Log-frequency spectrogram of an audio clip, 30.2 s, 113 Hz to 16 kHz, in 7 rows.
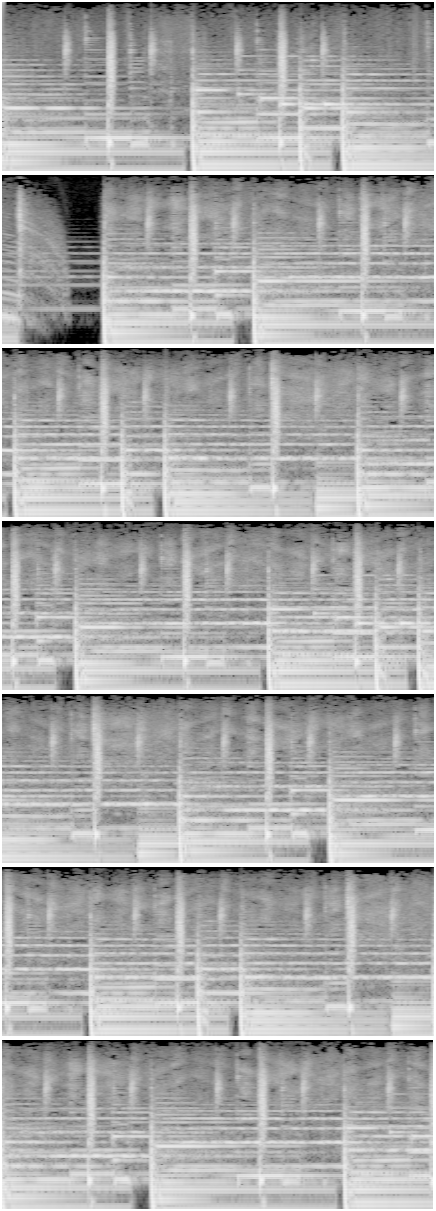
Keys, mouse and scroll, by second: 0.0 alt+g, 0.3-0.9 shift+middle drag, 0.9 s, 2.2 s, 4.0 g, 4.8 scroll down 4, 5.0-6.5 middle drag, 6.5-6.8 scroll up 5, 6.8-7.2 drag, 7.2 KP_7, 7.4 scroll up 5, 7.7-8.3 shift+middle drag, 8.3 shift+a, 9.8 KP_1, 10.5 s, 11.2 g, 12.1 s, 13.2 s, 14.2 g, 15.3 scroll down 3, 15.8 KP_7, 16.0-16.7 scroll up 9, 16.4 Tab, 16.8 shift+middle click, 17.2 click, 18.2 x, 19.2 alt+click, 19.5 middle click, 19.8 scroll down 6, 20.1 a, 20.4 alt+click, 20.7 alt+click, 21.2 g, 22.0 f, 22.4 alt+click, 22.8 f, 23.2 alt+click, 24.0 f, 24.2-24.6 scroll down 4, 24.6 KP_1, 25.0 Tab, 26.3 shift+scroll down 1, 26.4-27.4 shift+middle drag, 27.4 z, 27.9-28.5 shift+middle drag, 28.5 click, 29.7-30.2 shift+middle drag.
